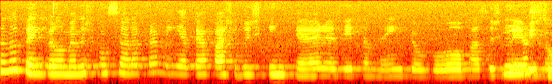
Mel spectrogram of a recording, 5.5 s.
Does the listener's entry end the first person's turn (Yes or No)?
Yes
